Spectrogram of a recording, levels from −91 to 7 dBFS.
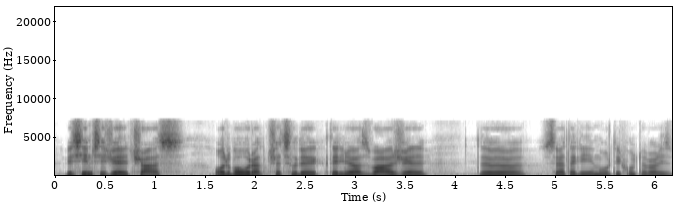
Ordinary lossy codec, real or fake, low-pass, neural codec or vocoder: MP3, 64 kbps; fake; 7.2 kHz; autoencoder, 22.05 kHz, a latent of 192 numbers a frame, VITS, trained on many speakers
